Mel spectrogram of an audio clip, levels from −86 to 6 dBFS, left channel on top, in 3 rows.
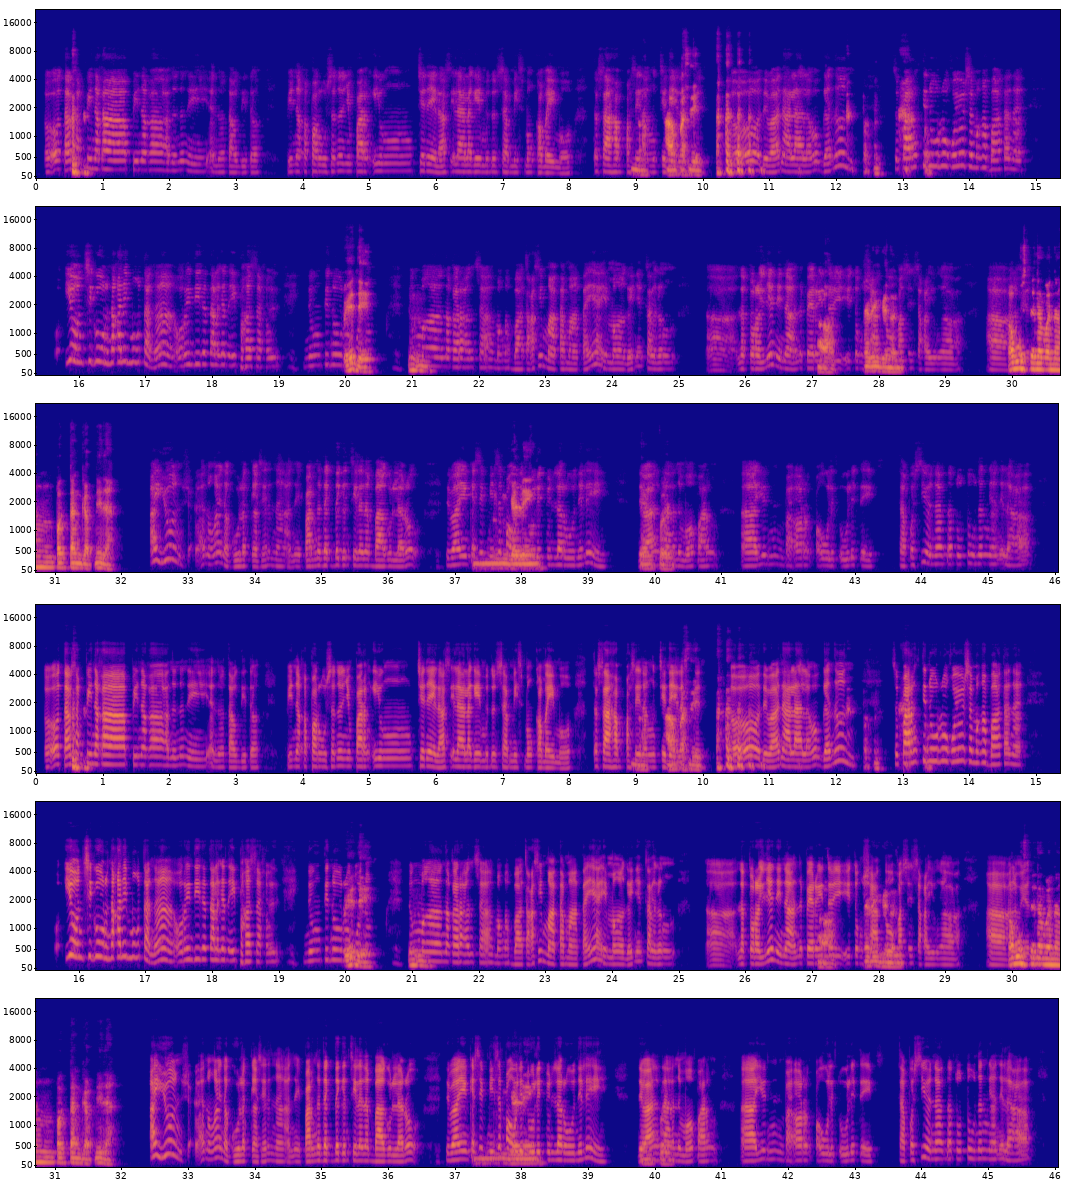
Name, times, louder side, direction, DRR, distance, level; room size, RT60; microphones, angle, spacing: voice 1, 0.1-3.3 3.8-10.0 10.4-12.3 12.9-14.8 15.8-20.4 20.7-24.9 25.4-29.2 29.6-30.3 32.4-39.3 39.8-40.9 41.3-43.3 43.7-45.6, right 7 dB, 75° right, 0.4 m, -33 dB
voice 2, 9.4-9.9 10.3-10.4 12.9-13.1 20.0-20.4 20.9-21.2 27.1-27.3 27.8-28.3 29.9-31.9 37.3-38.3 39.8-40.2, left 3 dB, 70° left, 0.9 m, -27 dB
4.1 x 2.5 x 3.9 m
head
